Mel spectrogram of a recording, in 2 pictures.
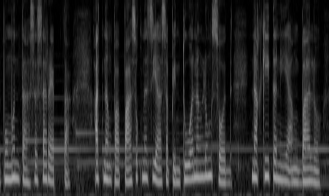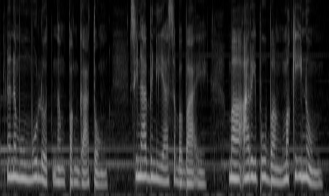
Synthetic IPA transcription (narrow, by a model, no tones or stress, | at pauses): pʊmʊnt̪asɐsɐɾɛp̚t̪ɐʔɐt̪̚nɐŋpapaːso̞k̚nɐsɪjasɐpɪnt̪uːʔɐnːɐŋlʊŋso̞d̪̚ | nɐkiːt̪ɐnɪjaʔɐŋbaːlo̞nɐnɐmuːmuːlot̪̚nɐŋpɐŋɡaːt̪oŋ | sɪnaːbɪnɪjasɐbɐbaːʔɛ | mɐːʔaːɾɪpuːbɐŋmɐkɪʔɪnom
